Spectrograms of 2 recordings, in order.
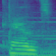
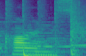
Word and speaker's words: Cairns: That's right, it's pronounced Cairns, people, not Carnes.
